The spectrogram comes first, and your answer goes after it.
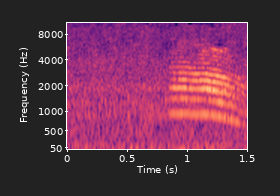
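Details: Domestic cat giving a single short meow that rises slightly then slides downward, heard over a steady low hum after a moment of near quiet.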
